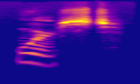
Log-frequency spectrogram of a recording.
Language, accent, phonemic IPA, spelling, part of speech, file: English, General American, /wɜɹst/, worst, adjective / adverb / noun / verb, En-us-worst.ogg
- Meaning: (adjective) superlative form of bad: 1. most bad: Most inferior; doing the least good 2. most bad: Most unfavorable 3. most bad: Most harmful or severe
